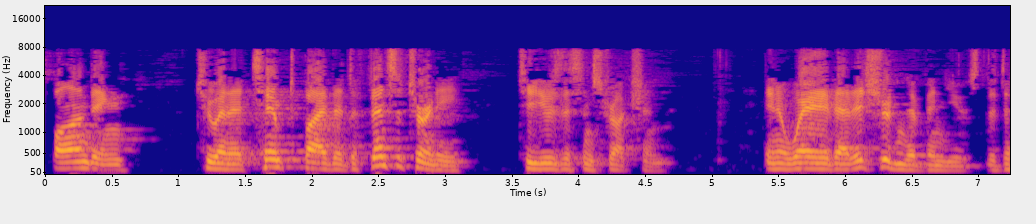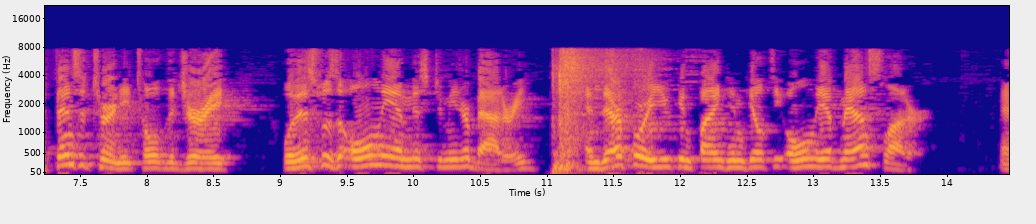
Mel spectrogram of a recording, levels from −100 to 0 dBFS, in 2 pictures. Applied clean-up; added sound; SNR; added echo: classical method Wiener filter.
